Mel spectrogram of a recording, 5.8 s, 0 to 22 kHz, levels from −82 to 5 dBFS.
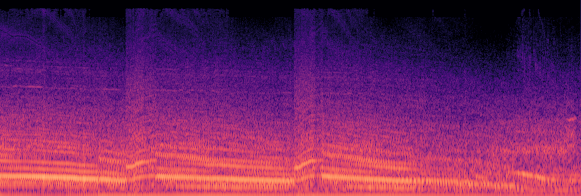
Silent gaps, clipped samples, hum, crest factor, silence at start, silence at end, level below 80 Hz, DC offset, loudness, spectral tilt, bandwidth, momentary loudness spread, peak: none; under 0.1%; none; 10 dB; 0 s; 0 s; -38 dBFS; 4%; -16 LUFS; -7 dB/octave; 18.5 kHz; 7 LU; -6 dBFS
